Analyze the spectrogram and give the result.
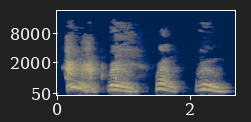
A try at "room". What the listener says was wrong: Don't make it so long. Room.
